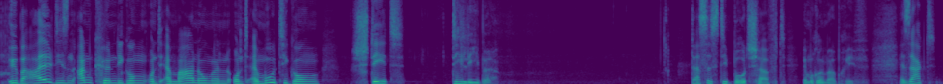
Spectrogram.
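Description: A man's voice: a little high, dry recording, studio quality. A man preaching a sermon to a small congregation, talking in a conversational way with fillers and humorous asides.

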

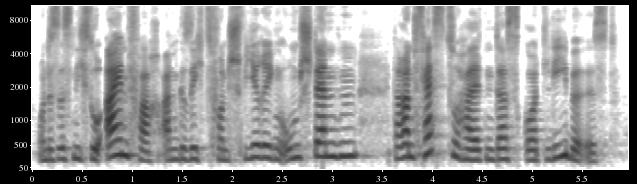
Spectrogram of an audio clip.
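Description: A woman's voice: a little high, moderate pace, a bit bright. Earnest woman preaching a devotional. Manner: earnest, reads scripture aloud then reflects. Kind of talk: devotional sermon with scripture reading.

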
